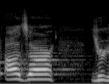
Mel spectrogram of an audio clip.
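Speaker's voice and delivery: normal talking voice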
